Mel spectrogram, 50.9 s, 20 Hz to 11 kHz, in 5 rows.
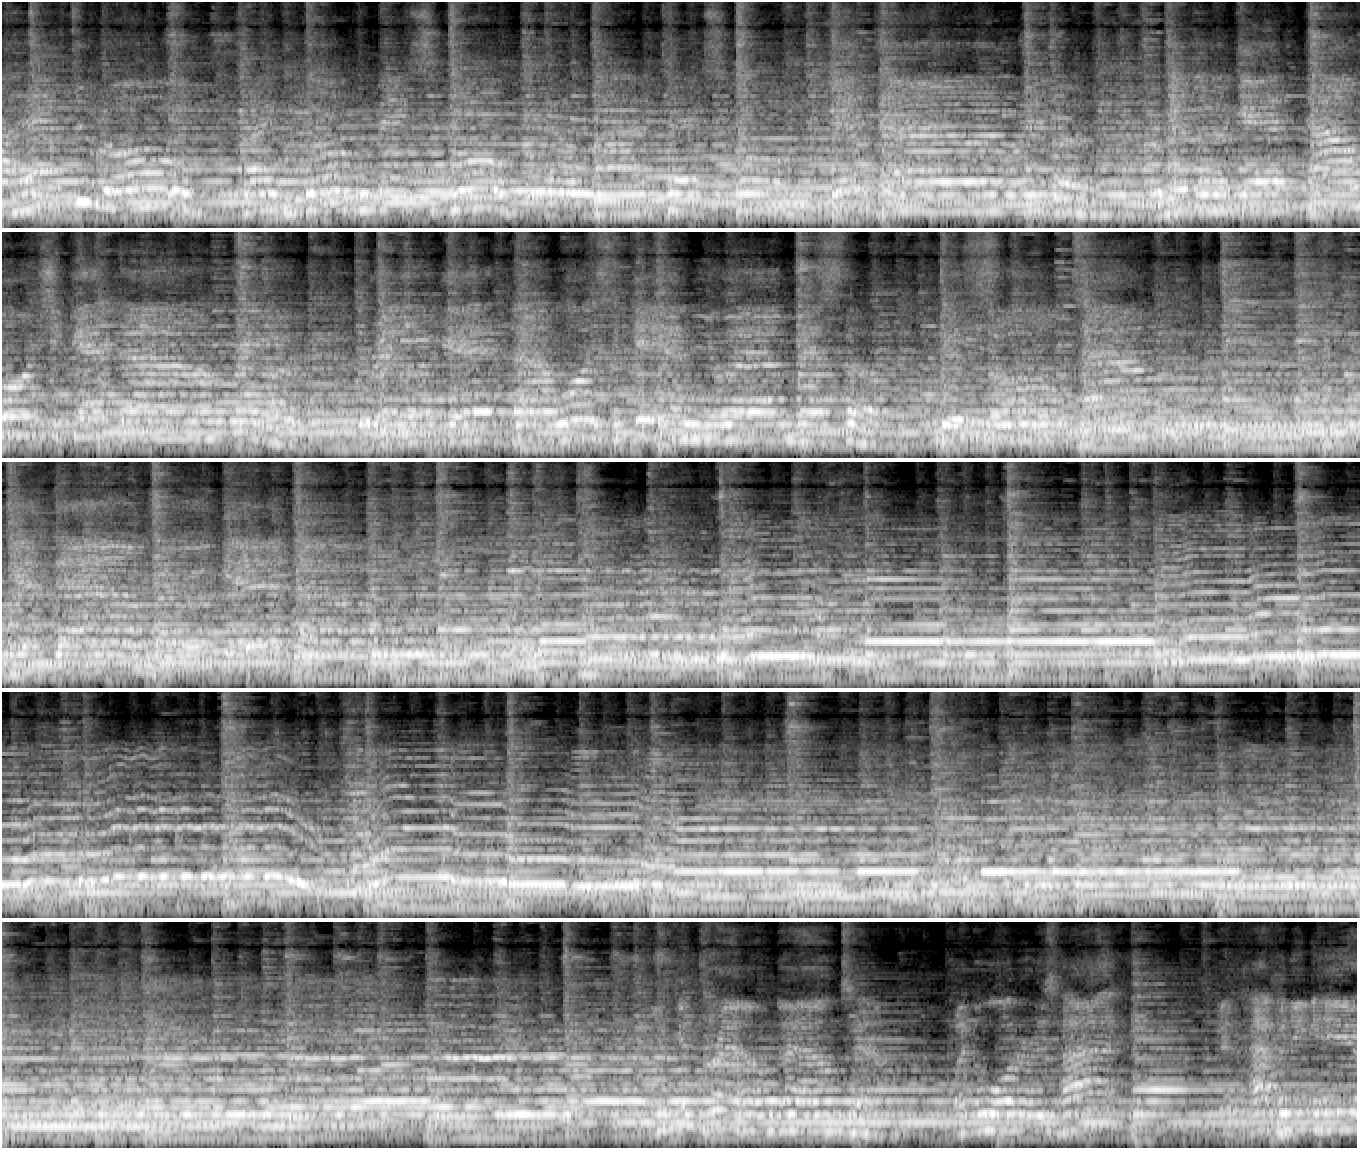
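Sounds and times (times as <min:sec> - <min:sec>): lap steel guitar sliding lead: 0:00.0 - 0:47.9
mandolin: 0:00.0 - 0:50.9
strummed acoustic guitar: 0:00.0 - 0:50.9.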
